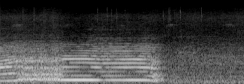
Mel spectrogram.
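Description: A cow mooing: one long call that rises in pitch, holds steady, then stops about one and a half seconds in.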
